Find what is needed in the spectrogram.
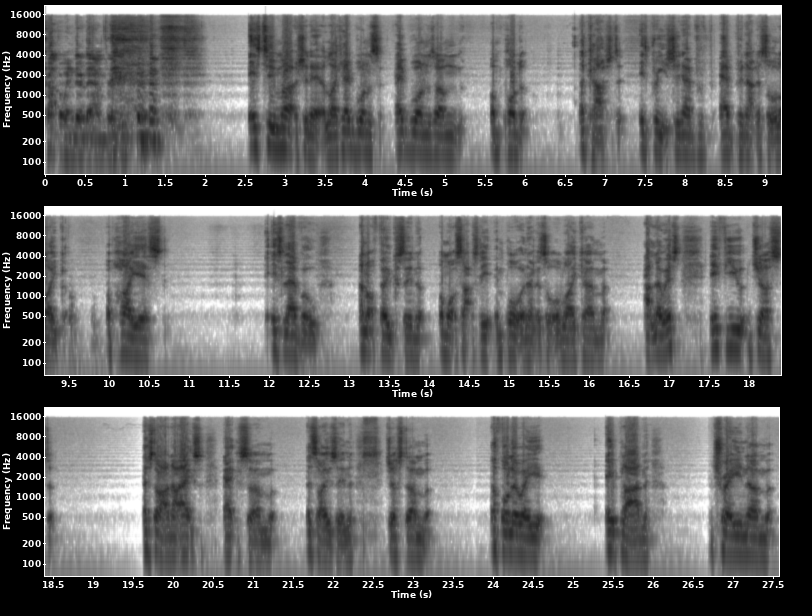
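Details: Man, a personal trainer and former army medic, with a stammer since childhood that worsens when he is tired, stressed or nervous; stuttering.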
